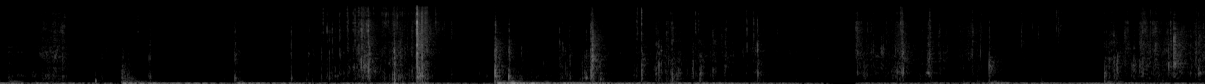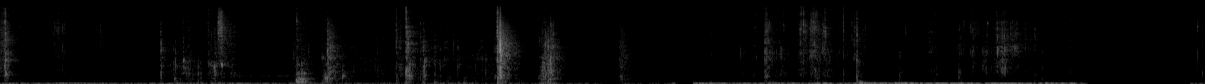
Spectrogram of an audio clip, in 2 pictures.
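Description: Packaging being handled: a Donruss Optic card hobby box torn open and its wrapped card packs pulled out and shuffled, in a run of tearing and crinkling with sharp louder rips about four seconds in and near seventeen seconds.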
